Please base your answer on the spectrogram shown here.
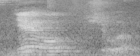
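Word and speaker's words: Yehoshua: son las mismas tres Solo que acá pronunciamos jehoshua ya jehoshua es el nombre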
